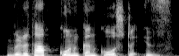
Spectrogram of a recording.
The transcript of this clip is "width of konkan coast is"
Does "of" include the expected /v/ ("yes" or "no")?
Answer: no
